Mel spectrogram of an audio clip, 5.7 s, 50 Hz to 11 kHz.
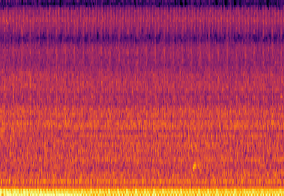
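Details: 2007 BMW 328i E90 with N52 engine at idle: light fairly quick tick over engine note; owner suspects lifter tick but asks whether early rod knock; cause unconfirmed.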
